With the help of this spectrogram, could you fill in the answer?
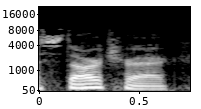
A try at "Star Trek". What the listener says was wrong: Yeah, why are you saying track? It's Trek.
